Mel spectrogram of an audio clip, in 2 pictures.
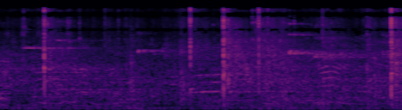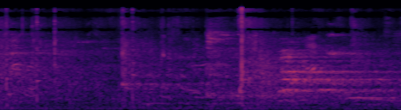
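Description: Badminton rackets hitting a shuttlecock during a rally: sharp hits about every one to two seconds, in a large gym hall, with people talking in the background.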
